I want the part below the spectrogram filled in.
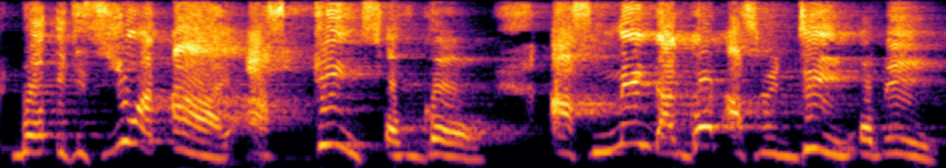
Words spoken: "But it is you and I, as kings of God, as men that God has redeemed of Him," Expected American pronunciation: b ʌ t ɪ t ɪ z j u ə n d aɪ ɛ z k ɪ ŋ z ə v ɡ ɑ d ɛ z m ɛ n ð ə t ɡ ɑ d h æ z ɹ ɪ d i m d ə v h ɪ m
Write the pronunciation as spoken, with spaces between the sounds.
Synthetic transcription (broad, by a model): b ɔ t ɪ t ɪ s j u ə n aɪ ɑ s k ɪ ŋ s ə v ɡ ɑ d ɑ s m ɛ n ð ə t ɡ ɑ d h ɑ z ɹ ɪ d i m d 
